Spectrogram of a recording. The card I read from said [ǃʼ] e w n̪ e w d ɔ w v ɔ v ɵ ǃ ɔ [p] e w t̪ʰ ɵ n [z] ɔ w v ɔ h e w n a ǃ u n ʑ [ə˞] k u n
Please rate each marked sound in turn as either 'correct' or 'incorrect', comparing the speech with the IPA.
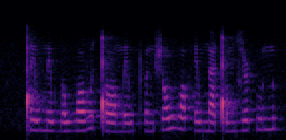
incorrect: ǃ, incorrect: m, incorrect: ʃ, correct

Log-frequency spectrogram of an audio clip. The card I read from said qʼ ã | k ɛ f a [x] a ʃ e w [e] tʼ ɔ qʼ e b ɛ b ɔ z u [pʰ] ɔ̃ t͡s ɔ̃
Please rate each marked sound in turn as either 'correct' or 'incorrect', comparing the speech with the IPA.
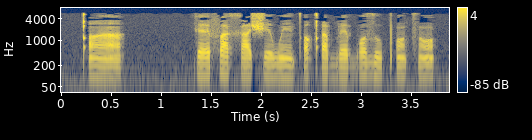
correct, incorrect: ẽ, incorrect: pʼ

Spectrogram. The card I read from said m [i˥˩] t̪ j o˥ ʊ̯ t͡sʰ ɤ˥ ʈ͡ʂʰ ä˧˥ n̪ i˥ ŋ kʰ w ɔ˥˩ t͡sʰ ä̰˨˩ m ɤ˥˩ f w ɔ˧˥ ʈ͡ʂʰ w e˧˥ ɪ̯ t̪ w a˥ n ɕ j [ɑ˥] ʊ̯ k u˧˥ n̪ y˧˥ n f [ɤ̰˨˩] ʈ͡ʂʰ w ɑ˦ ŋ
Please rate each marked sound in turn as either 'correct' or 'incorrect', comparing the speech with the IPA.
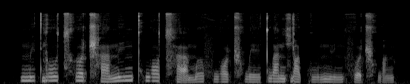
correct, incorrect: ɑ˨, correct

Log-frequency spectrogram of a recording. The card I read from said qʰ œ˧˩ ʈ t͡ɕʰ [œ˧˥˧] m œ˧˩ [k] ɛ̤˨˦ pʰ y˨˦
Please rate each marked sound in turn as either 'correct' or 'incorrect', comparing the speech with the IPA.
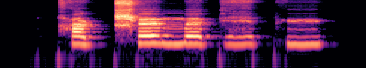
correct, correct

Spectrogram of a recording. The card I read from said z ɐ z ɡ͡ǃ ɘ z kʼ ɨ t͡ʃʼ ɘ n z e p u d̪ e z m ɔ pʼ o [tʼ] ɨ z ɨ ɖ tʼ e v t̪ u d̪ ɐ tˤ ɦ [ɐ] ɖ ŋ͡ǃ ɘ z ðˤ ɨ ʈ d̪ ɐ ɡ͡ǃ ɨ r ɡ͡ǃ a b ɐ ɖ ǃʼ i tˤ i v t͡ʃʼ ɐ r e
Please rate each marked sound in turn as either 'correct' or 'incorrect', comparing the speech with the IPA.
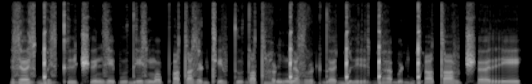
incorrect: tˤ, correct

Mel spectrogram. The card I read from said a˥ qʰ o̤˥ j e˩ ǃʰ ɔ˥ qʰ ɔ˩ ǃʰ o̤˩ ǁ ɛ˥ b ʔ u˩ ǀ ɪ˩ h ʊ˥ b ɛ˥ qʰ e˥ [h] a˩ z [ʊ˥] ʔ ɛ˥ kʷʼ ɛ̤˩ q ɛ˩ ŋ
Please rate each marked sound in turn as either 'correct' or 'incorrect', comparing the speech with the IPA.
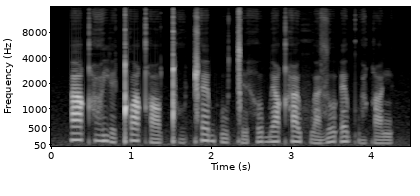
incorrect: xʷ, correct

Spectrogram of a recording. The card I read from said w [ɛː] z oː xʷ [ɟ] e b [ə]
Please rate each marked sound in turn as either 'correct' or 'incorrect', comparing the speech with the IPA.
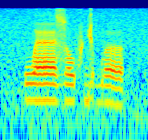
correct, correct, correct

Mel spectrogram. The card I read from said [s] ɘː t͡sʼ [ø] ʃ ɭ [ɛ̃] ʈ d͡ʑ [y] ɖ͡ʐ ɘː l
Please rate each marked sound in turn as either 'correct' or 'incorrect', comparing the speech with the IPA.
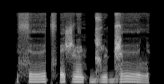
correct, incorrect: ɛ, correct, correct

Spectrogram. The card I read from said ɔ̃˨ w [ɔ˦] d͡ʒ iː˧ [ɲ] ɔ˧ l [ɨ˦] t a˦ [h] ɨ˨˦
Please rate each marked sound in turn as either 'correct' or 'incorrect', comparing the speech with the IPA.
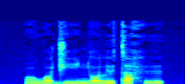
incorrect: ɔ˦˨, correct, correct, correct

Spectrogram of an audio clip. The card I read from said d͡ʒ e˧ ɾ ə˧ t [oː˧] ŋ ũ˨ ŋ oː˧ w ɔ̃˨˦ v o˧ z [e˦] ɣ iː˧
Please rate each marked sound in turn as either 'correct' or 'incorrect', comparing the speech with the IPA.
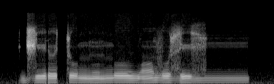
incorrect: o˧, incorrect: e˧

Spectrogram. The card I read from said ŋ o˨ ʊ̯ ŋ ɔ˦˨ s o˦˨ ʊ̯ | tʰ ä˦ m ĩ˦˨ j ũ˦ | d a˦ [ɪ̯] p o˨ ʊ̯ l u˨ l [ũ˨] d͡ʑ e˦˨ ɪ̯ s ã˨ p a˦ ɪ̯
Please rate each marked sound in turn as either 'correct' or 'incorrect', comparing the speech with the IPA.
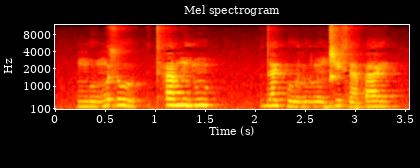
correct, correct

